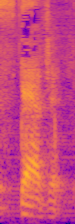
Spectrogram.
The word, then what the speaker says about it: Skagit: Is that how you pronounce it? Skagit? Skagit.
